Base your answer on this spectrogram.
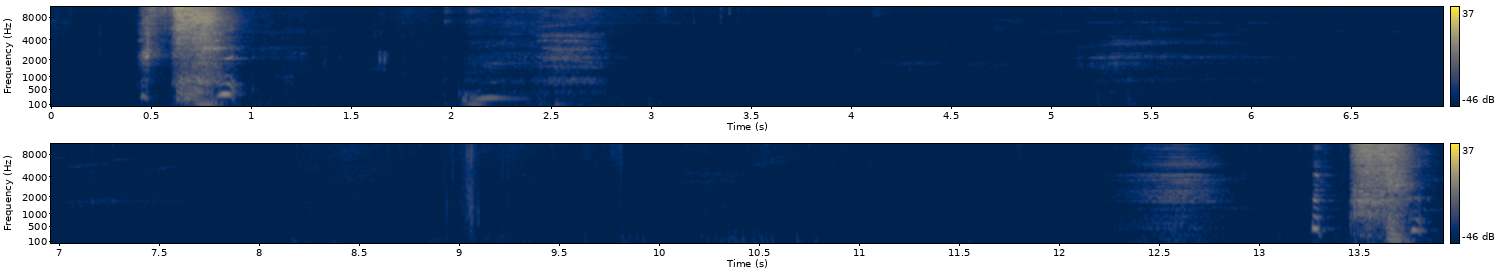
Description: Every morning is like this, sneeze, sneeze, sneeze.....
